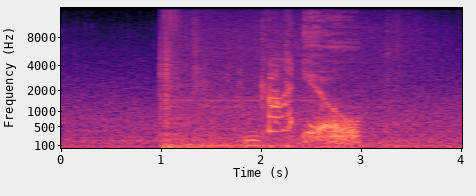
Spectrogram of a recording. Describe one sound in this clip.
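A fiery spell bursts out with a loud roaring whoosh.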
